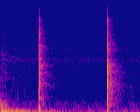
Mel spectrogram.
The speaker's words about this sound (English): Slow clapping for the Austin Chronicle.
